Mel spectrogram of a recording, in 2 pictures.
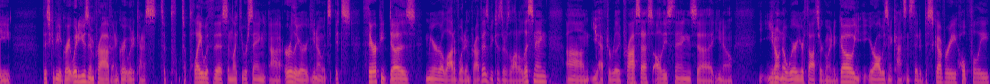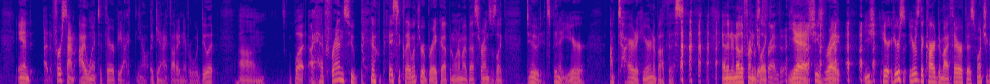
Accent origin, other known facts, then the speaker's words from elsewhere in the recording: Joliet, Illinois, United States; I grew up half French in Joliet, Illinois, so I had a lot to talk about.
